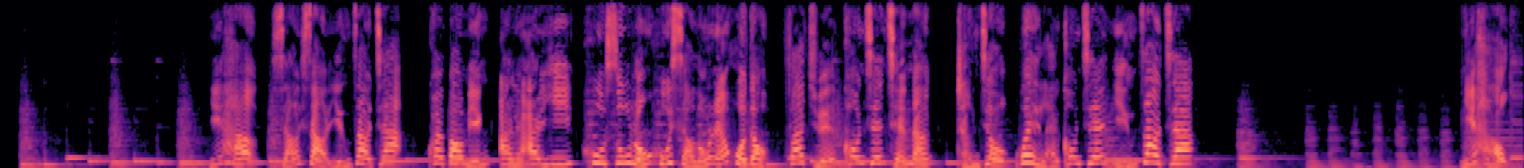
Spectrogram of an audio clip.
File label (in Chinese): 女 女童声 广告; 营造家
